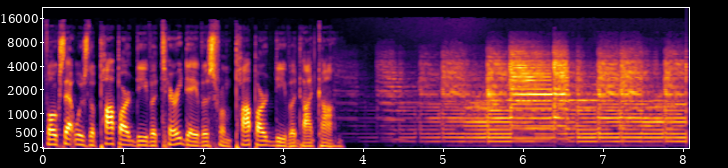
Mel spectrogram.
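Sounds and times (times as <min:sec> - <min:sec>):
speech: 0:00.0 - 0:04.4
loud dense instrumental radio bumper music with gritty distorted tone: 0:03.9 - 0:08.0.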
